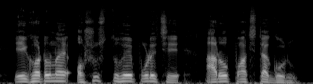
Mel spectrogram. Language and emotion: Bengali, neutral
